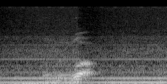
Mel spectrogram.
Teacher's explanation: Jadi harus bulat zo, jangan sampai keluar z-nya ya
